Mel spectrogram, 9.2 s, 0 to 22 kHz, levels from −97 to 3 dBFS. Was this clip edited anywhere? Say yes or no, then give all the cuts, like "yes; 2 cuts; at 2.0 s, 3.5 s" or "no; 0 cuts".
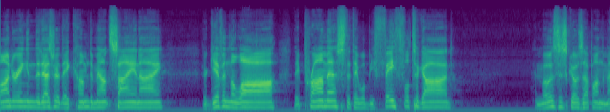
no; 0 cuts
